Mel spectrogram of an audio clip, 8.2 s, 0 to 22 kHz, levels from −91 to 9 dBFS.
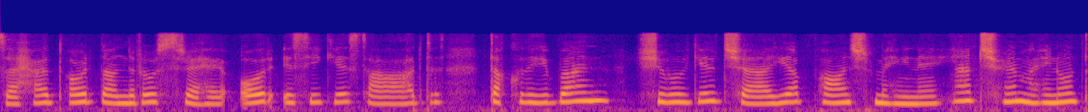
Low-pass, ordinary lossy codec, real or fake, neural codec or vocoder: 7.2 kHz; none; fake; codec, 16 kHz in and 24 kHz out, 0.6 kbps, FocalCodec, streaming, 2048 codes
